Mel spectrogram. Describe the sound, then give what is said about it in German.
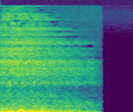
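A single long, deep breath during a guided breathing exercise, a soft, steady rush of air that fades and then cuts to silence. “Atme tief ein und atme tief aus.”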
